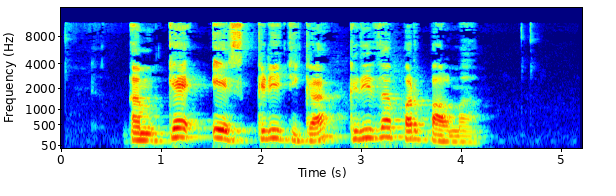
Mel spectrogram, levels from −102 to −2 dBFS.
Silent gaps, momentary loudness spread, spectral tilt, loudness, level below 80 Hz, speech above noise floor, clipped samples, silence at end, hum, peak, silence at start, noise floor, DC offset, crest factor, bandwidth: none; 8 LU; -4 dB/octave; -19 LUFS; -62 dBFS; 47 dB; under 0.1%; 1.05 s; none; 0 dBFS; 0.7 s; -66 dBFS; under 0.1%; 20 dB; 12 kHz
